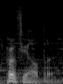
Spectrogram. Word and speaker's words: Profihopper: Am I saying it right? Is it PROFIHOPPER? Yes, it is PROFIHOPPER.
